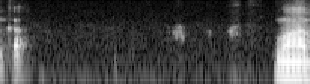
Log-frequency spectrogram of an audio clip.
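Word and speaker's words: Kyiv: Ukraine की जो capital है वो कीव प्रोनाउंस किया जाता है।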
